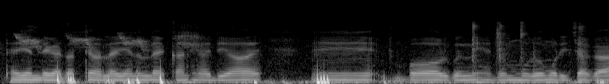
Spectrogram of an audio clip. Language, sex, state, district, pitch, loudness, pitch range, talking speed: Chakma, male, Tripura, Unakoti, 100 Hz, -23 LUFS, 100-105 Hz, 175 wpm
